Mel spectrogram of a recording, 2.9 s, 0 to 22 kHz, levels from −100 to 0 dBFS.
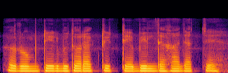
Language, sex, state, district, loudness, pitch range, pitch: Bengali, male, Assam, Hailakandi, -14 LUFS, 125-130 Hz, 125 Hz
